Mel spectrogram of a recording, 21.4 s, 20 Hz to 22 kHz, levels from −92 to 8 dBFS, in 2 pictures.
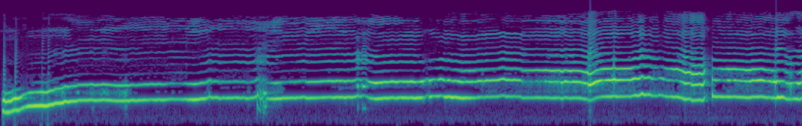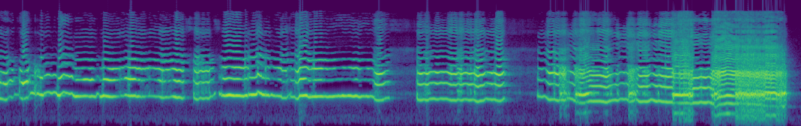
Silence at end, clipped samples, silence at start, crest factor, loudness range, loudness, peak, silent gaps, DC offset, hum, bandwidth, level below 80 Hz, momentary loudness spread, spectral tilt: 0.15 s; under 0.1%; 0 s; 12 dB; 7 LU; -10 LUFS; 0 dBFS; none; under 0.1%; none; 16.5 kHz; -72 dBFS; 11 LU; 0.5 dB/octave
